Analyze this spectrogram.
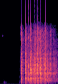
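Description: Dice clatter across a hard tabletop in a quick burst of sharp rattling clicks, fairly loud, settling after about half a second with no voices; they are rolled for damage in a tabletop role-playing game.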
